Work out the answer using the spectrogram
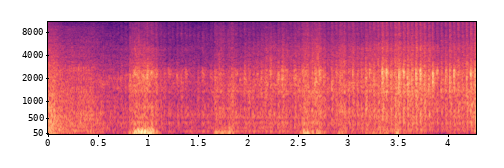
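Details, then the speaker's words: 1999 Toyota Kijang Krista diesel, warm after driving: even idle clatter with a few bumps over it and no knocks or odd noises. It is a clean, healthy idle, with only slight thin smoke. "Tapi untuk suaranya sendiri ini suaranya masih bersih, nggak terlalu ada suara-suara yang aneh."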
